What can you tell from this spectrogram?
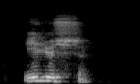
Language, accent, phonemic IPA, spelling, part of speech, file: French, Canada, /e.lys/, élusses, verb, LL-Q150 (fra)-élusses.wav
- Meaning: second-person singular imperfect subjunctive of élire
